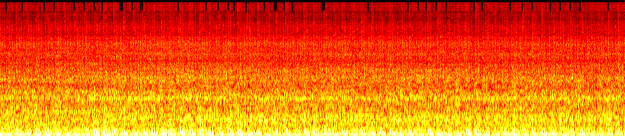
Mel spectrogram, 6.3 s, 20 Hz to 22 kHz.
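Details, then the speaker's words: 1940 Minneapolis-Moline RTU tractor after sitting too long, with fresh plugs and fluids: started right away with little throttle and no choke, then a steady, even low thumping idle, no misses or hunting; normal idle. "Um, didn't have to have much gas. It just started right away."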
